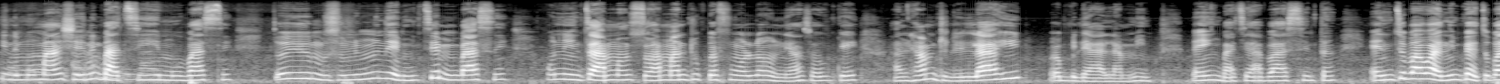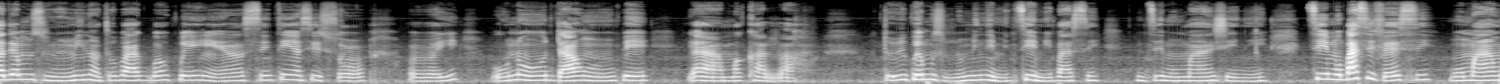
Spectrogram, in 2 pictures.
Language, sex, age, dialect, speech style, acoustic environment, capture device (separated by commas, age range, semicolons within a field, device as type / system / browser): Yoruba, female, 25-34, Nigeria - Lagos Yoruba, relaxed, silence, mobile / macOS / Safari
